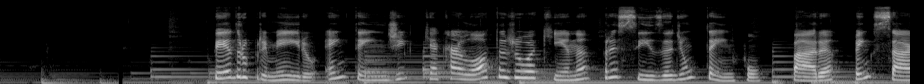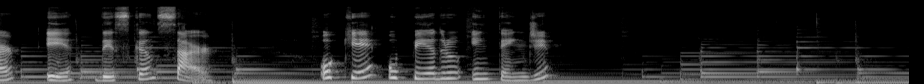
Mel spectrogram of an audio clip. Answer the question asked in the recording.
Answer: Ele entende que a Carlota Joaquina precisa de um tempo para pensar e descansar.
